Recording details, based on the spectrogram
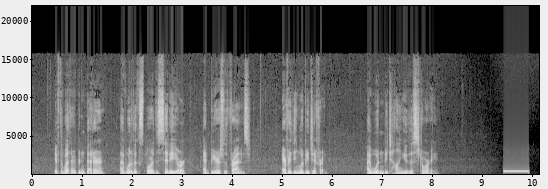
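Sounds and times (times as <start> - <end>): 
speech: 0.4 - 6.0, 6.7 - 8.2
electronic phone ringing tone on a work phone call line: 9.4 - 10.0.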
